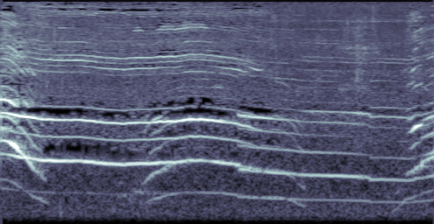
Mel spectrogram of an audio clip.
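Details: Jerry, a black cat, fighting on a jetty of a cat island: one sustained, wavering caterwaul held for several seconds, pitch sliding slowly down toward the end, a sharp rise at the start and close.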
